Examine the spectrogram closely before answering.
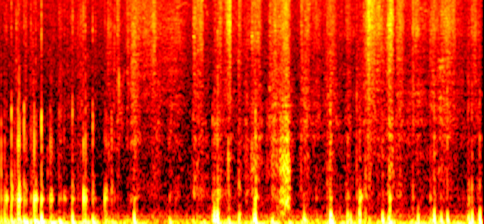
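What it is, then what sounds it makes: Leather basketball. A full-size orange signed Spalding leather basketball with a Trail Blazers logo, hollow and inflated, is scratched and tapped with the fingernails. It gives a steady patter of deep, muffled thumps that die away almost instantly, with softer scratchy brushing between the taps.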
